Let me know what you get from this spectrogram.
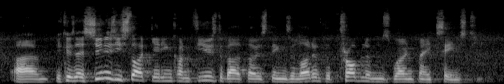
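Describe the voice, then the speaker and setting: Against noticeable background noise, a man speaks very fast at a fairly high pitch. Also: ordinary pitch variation, big swings in loudness. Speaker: lecturer. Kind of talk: lecture. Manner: halting, repeats words.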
